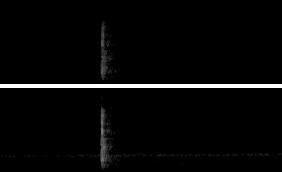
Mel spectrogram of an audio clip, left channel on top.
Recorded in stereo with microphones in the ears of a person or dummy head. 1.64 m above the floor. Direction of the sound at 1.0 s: 65° right (ahead or behind).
